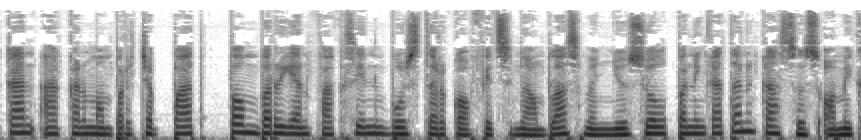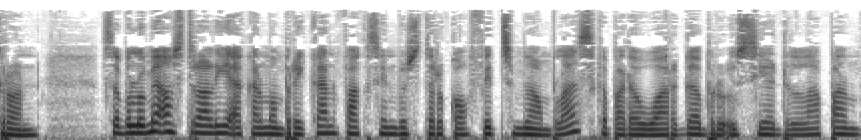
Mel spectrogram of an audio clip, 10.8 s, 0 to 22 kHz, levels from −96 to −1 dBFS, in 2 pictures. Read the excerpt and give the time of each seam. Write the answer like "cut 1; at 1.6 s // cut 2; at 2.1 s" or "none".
none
